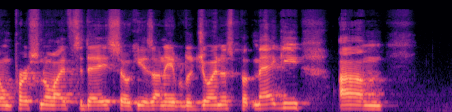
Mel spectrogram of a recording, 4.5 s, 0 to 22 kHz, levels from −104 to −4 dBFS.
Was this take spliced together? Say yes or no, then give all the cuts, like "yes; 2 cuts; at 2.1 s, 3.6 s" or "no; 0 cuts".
no; 0 cuts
